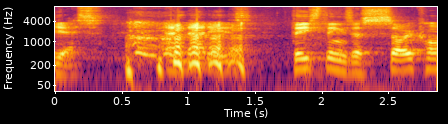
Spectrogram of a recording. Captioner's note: laughs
